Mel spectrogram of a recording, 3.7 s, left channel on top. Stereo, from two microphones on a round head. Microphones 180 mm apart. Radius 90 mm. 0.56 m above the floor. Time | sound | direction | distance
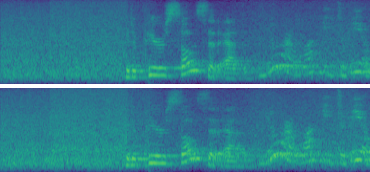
1.2 | a woman speaking | 50° left (ahead or behind) | 1.3 m
2.6 | a woman speaking | 35° right (ahead or behind) | 5 m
